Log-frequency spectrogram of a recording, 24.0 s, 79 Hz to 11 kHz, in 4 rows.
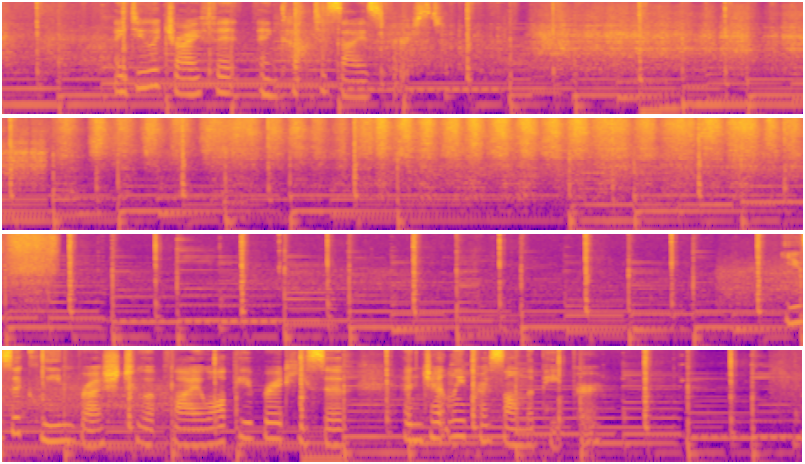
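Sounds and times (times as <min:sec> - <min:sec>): sanding sponge rubbing on wall: 0:00.0 - 0:12.5
background music: 0:00.0 - 0:24.0.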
